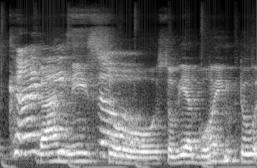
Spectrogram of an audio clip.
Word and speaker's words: Caniço: So that's how they pronounce. Sorry, it's Kaniko. Oh, sorry, it's Caniso. So we are going to explore the small little town of Caniso today.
